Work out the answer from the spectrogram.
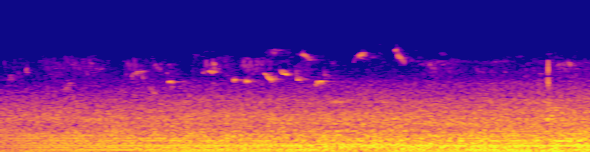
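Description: Small birds chirping faintly in a scatter of short calls over a steady outdoor background hiss and low hum. The background slowly grows louder.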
